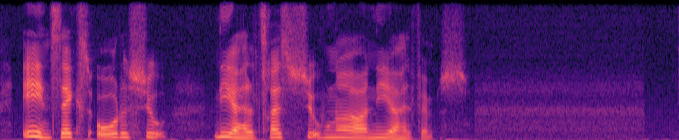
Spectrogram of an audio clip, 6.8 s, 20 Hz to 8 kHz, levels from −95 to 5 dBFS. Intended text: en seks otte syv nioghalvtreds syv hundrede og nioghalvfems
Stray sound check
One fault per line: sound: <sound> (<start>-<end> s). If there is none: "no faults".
no faults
